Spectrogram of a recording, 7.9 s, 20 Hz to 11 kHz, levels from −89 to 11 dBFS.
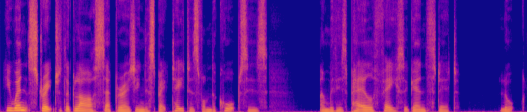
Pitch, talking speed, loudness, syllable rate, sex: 165 Hz, 150 wpm, -22 LUFS, 4.4 syllables/s, female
